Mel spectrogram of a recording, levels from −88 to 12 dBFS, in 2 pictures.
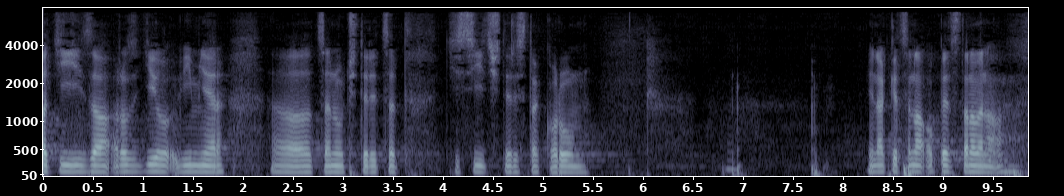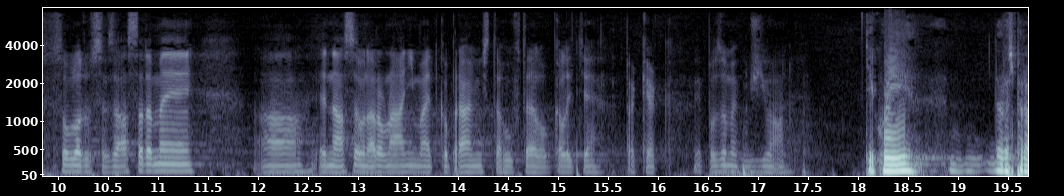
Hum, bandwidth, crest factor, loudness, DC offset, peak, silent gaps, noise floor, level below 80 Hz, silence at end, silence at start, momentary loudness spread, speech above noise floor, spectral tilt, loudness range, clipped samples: none; 7.6 kHz; 20 dB; -20 LUFS; under 0.1%; 0 dBFS; none; -65 dBFS; -38 dBFS; 0 s; 0 s; 20 LU; 46 dB; -8 dB/octave; 20 LU; 0.2%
